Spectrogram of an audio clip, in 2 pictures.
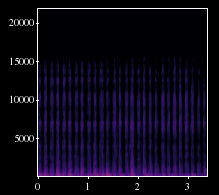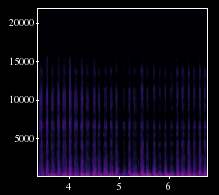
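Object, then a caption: Colored pencil rubbing on a paper sheet. A brown colored pencil tip rubs across a thin white paper coloring sheet lying flat on a desk in fast, repeated shading strokes. The result is a steady, rapid, raspy scratching with a quick back-and-forth rhythm over a low rumble, and it stays fairly even throughout.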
